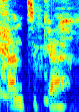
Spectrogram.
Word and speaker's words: Antika: Please, the name Antika, I can't pronounce it very well. Antika or So the name is Antika.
